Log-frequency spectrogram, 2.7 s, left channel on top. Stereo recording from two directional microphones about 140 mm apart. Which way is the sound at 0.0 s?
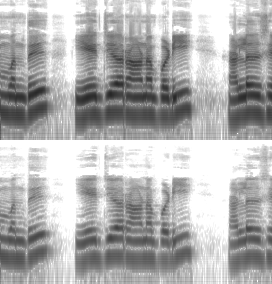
25° left (ahead or behind).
